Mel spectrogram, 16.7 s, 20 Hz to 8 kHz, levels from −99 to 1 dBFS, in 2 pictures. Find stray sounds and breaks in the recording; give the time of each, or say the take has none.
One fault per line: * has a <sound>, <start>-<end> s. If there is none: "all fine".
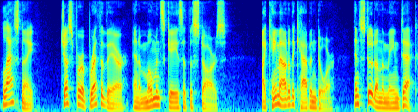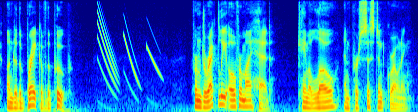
* has a chirp, 10.3-11.6 s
